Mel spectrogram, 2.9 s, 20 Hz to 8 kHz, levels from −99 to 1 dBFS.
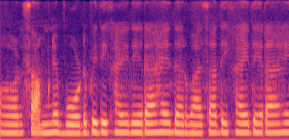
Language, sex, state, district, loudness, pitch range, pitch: Hindi, female, Bihar, West Champaran, -17 LUFS, 185-195 Hz, 190 Hz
